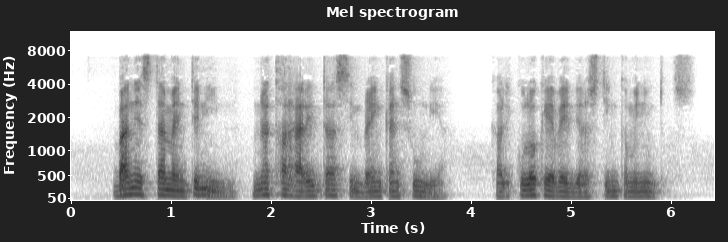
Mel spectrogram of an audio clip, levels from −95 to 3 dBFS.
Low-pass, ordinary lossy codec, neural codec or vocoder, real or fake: 7.2 kHz; MP3, 48 kbps; codec, 16 kHz, 0.4 kbps, LongCat-Audio-Codec; fake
